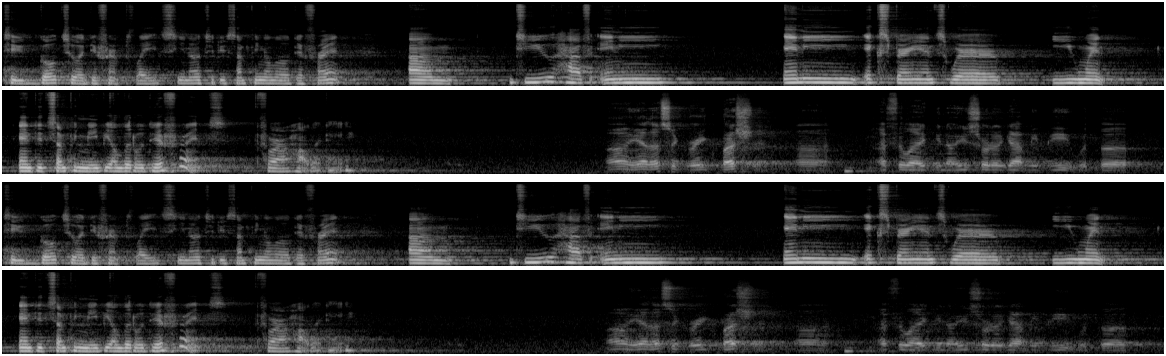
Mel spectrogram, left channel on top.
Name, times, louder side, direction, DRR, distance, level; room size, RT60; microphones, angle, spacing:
voice 1, 0.0-3.4 4.1-4.5 5.1-6.7 7.8-10.0 10.5-11.1 11.8-13.9 14.2-15.1 20.0-20.1, left 1 dB, 10° left, 10 dB, 0.5 m, -23 dB
voice 2, 17.7-19.3 19.6-19.9 20.4-22.9, left 3 dB, 75° left, 8 dB, 1.2 m, -35 dB
20.0 x 19.0 x 8.9 m, 2.5 s
head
